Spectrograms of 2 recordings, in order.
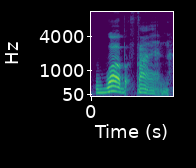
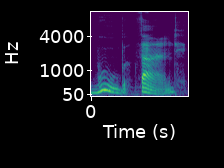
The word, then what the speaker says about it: Wubefine: think i'm not sure it's pronounced wub fine or woob find if the rule of long vowel followed by a long vowel proceeding in e is correct it would be ub fine i'm not sure but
